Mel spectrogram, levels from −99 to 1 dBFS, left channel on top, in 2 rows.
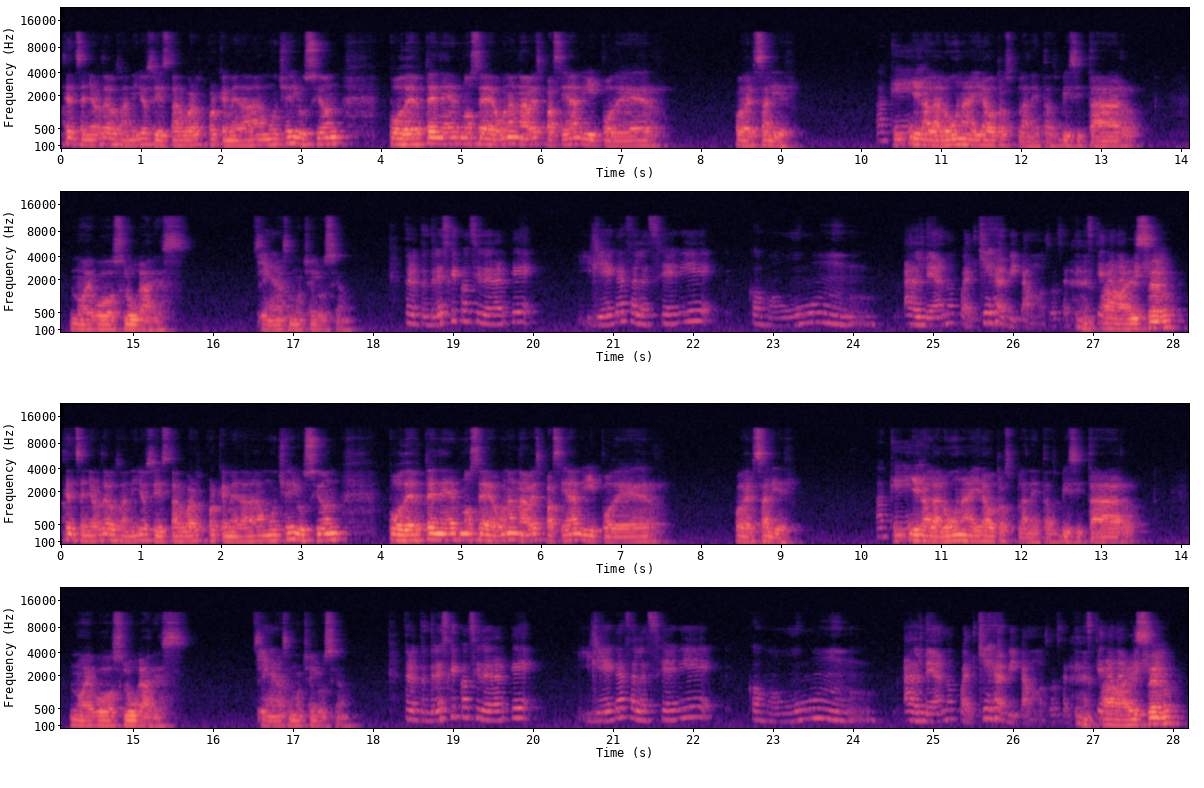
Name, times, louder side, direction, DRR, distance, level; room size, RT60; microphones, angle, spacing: voice 1, 0.0-7.5 8.4-9.1 10.4-13.4 14.2-15.6 16.6-17.7 26.8-28.0, right 1 dB, 30° right, -5 dB, 1.4 m, -30 dB
voice 2, 10.2-10.8 16.5-17.1 18.2-19.9 20.7-22.2 22.7-24.2 24.6-27.9, right 1 dB, 70° right, -4 dB, 1.0 m, -41 dB
4.4 x 2.0 x 2.2 m, 0.42 s
head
